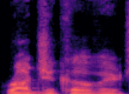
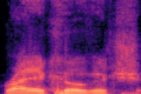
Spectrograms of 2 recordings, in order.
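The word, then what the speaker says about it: Rajaković: very very upset that I was mispronouncing his name as Roger kovich so thank you for being getting upset with me and correcting me Raya kovich uh darker ryokovic um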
